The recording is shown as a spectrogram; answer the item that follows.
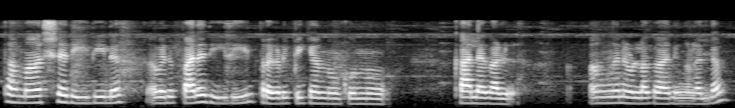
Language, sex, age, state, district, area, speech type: Malayalam, female, 18-30, Kerala, Kottayam, rural, spontaneous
